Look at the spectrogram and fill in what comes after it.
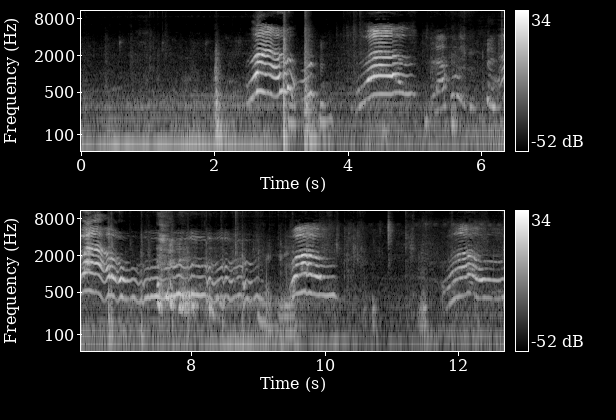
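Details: Cat meowing indoors, several drawn-out, rising-then-falling meows spaced a couple of seconds apart, with children's voices and babbling heard between and beneath the calls.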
